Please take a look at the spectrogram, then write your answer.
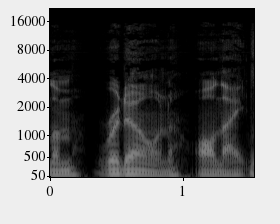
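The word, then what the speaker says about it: Rodón: No, I thought the Yankees and Rodone. Now we know that's how you pronounce Rodone. – Rodone. I never realized the tilde was over the O.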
